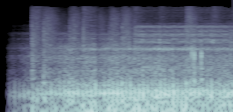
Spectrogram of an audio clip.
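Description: A Triumph motorcycle's engine running on the move, mixed with background music. The sound fades in just after the start.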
